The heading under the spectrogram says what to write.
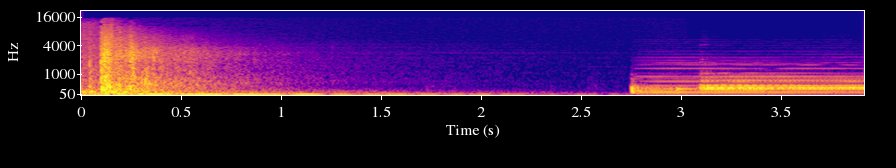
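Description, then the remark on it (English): A single loud gunshot cracks at the start and rolls away in a long, fading echo; after a brief hush, a sustained musical drone swells in. It depicts a man turning and shooting a woman as they flee through trees from an ambush by British authorities in 1817. “She started falling behind, and then Michael turned around and shot her.”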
